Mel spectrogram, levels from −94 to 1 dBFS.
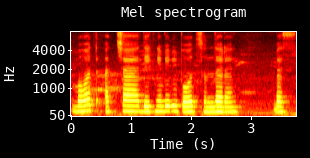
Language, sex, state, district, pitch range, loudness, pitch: Hindi, female, Bihar, Patna, 175-190 Hz, -16 LUFS, 180 Hz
